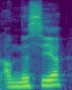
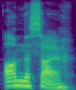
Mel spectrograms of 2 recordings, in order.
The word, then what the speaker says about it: Omnissiah: car and and okay I admit that I did pronounce it incorrectly the omnissiah uh cuz I I accidentally said Omnia but like I said I was just going off of like uh the pronunciation online like how they broke it down and I still said it wrong but I got it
